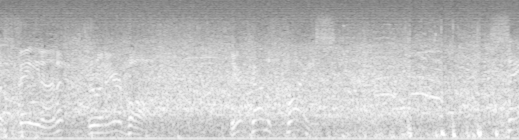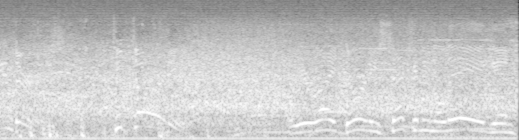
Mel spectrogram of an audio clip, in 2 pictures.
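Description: Basketball game in an arena: a steady crowd din with many short, high squeaks of sneakers on the hardwood court. The squeaks come quickly one after another near the end.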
